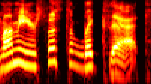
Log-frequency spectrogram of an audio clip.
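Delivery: loud talking-dog character voice. Saying what the dog's look seems to say: voicing the dog. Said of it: "He always gives me this look like".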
